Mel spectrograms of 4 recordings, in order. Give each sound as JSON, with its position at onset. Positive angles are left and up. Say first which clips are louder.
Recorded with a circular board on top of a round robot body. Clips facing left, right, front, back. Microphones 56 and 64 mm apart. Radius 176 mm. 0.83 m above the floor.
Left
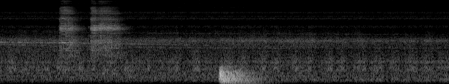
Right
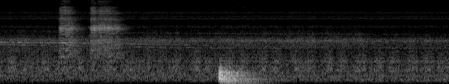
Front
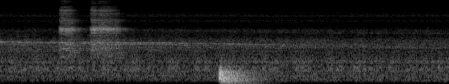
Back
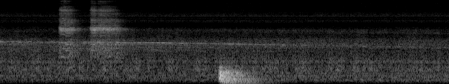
{"t": 0.6, "sound": "a squeak", "louder": "right 1 dB, back 1 dB", "azimuth_deg": -110, "distance_m": 3.0}
{"t": 2.2, "sound": "knocking", "louder": "right 3 dB, back 1 dB", "azimuth_deg": -75, "distance_m": 1.7}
